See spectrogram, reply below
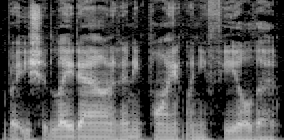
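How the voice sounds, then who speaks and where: A man with a remarkably low, deep voice leads a guided meditation for sleeplessness. He speaks calmly and instructively. He leaves long silent pauses between phrases.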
